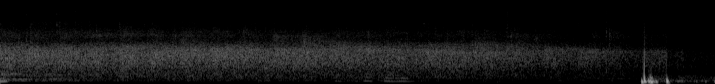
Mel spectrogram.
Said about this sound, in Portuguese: aplaudindo ao Senhor, amém?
